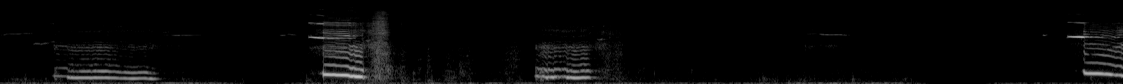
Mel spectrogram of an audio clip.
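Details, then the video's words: Crying dog giving short, falling whimpers, several starting with a sharp high squeal and sliding downward, four cries spaced irregularly with near silence between them. "the sound of a dog crying"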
